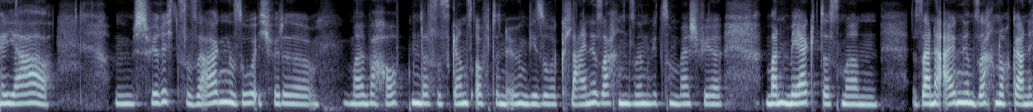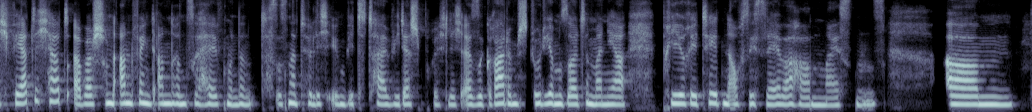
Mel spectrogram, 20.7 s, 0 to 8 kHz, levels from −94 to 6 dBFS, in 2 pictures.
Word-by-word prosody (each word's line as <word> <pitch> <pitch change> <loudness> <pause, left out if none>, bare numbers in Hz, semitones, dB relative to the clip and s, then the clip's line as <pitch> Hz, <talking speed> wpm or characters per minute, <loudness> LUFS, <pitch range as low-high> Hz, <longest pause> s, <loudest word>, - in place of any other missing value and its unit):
Ja, 240 -1 +2 0.6
hm, 230 -1 -1
schwierig 255 +4 0
zu 235 - -2
sagen, 260 +5 +2
so 245 +1 -1
ich 235 +1 -5
würde 230 -2 -2 0.3
mal 230 -1 0
behaupten, 240 +2 0
dass 235 -1 -1
es 225 -1 +5
ganz 235 +1 +2
oft 235 - -4
dann 230 -2 +3
irgendwie 230 -1 +1
so 225 0 -2
kleine 220 +4 -1
Sachen 240 -1 +1
sind, 235 0 +2
wie 240 - -5
zum 235 0 -2
Beispiel.: 230 -1 -2 0.4
Man 235 +1 +6
merkt, 250 +2 +3
dass 225 0 -3
man 215 -2 0 0.3
seine 230 +2 +4
eigenen 255 +2 +6
Sachen 235 +2 0
noch 235 - +1
gar 220 -2 +3
nicht 225 +2 0
fertig 255 +6 -1
hat, 290 0 -2
aber 225 +1 +1
schon 245 +2 +4
anfängt, 240 0 +1
anderen 235 -1 +2
zu 235 0 -3
helfen. 225 0 -3
Und 205 - -3
dann 220 0 -4
das 210 - -6
ist 225 +2 -4
natürlich 235 -2 -2
irgendwie 220 0 -4
total 215 -1 -5
widersprüchlich. 210 -1 -5
Also, 215 0 -2
grad 235 +1 +1
im 225 0 +1
Studium 230 0 +1
sollte 220 +1 -1
man 215 -1 +1
ja 210 0 0 0.4
Prioritäten 235 0 0
auf 220 - -5
sich 225 0 0
selber 220 +1 -3
haben, 200 -1 -3
meistens. 205 +3 -6 0.6
Ähm, 215 -1 +3
230 Hz, 185 wpm, -20 LUFS, 220-240 Hz, 0.6 s, Man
